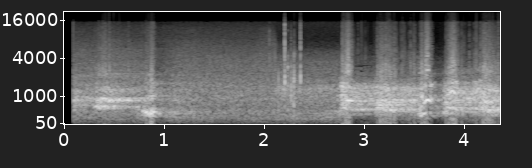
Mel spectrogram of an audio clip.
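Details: Dogs at a dog lot on September 22, 2017, barking: dense, overlapping barks and yips run almost continuously, with sharper bursts near the end.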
